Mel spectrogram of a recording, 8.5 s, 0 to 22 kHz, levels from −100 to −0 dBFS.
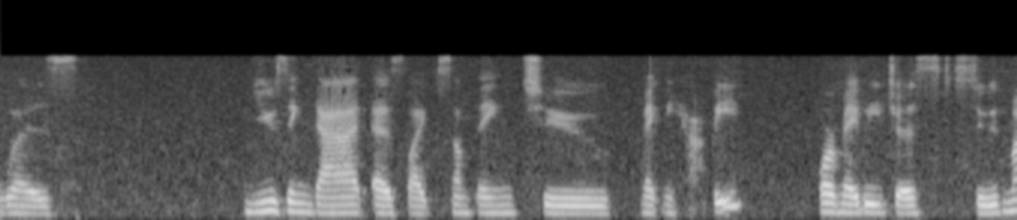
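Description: Throughout, noise suppressor artifacts: the background is pulled down by about 18 dB between phrases and swells back under speech, which shows as patchy, blotchy noise on a spectrogram. From 5.33 to 5.95 s, speech is cut by the noise suppressor, which mistakes quiet parts of the speech for noise and turns them down by up to about 17 dB. Roughly a fifth of a second sounds swallowed, and the waveform shows dips in the envelope there.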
